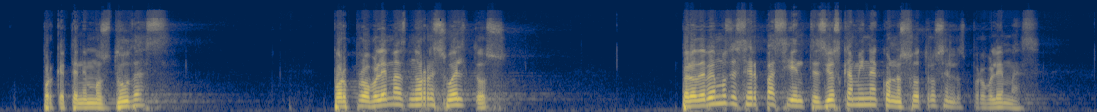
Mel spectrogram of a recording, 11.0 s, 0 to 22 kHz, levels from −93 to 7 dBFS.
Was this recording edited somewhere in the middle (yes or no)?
no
